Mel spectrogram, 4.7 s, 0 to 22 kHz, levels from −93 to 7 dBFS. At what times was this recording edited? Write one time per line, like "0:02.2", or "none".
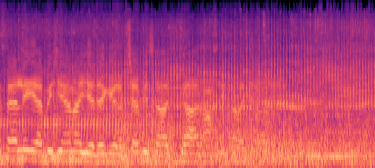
0:02.5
